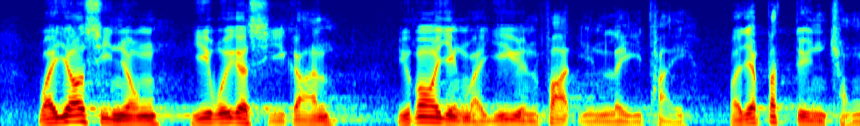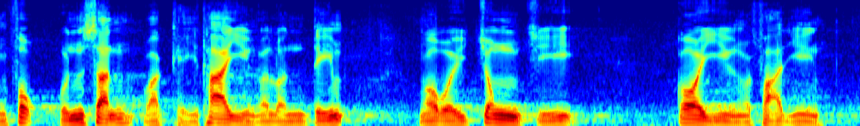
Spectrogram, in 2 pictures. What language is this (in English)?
Cantonese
